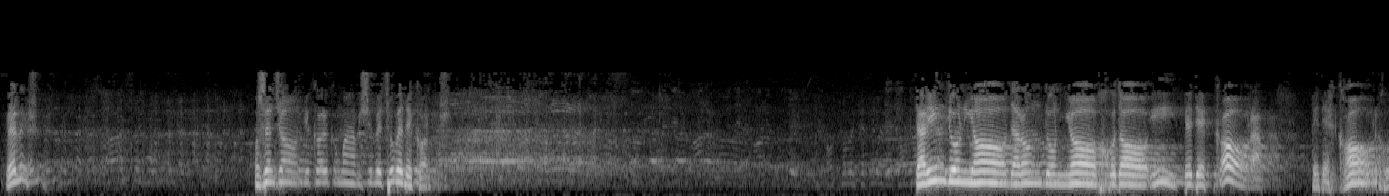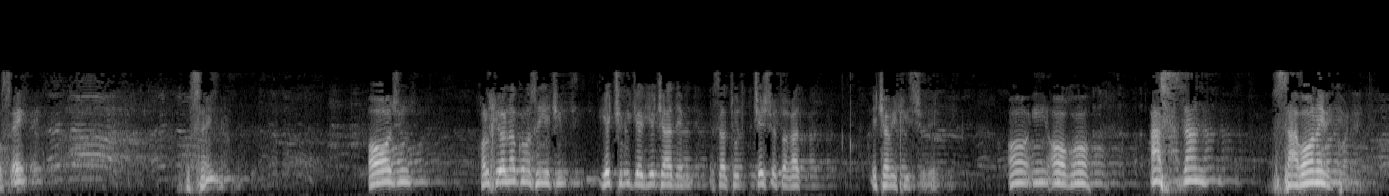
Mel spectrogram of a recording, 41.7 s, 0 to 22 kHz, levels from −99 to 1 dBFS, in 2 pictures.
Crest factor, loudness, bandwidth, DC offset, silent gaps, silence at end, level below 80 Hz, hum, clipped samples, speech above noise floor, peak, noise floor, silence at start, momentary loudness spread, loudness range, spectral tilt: 22 dB; -29 LUFS; 5.8 kHz; under 0.1%; none; 0.05 s; -68 dBFS; none; under 0.1%; 36 dB; -10 dBFS; -64 dBFS; 0.1 s; 25 LU; 17 LU; -7 dB/octave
